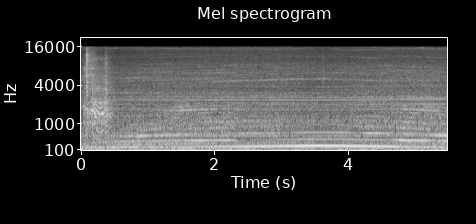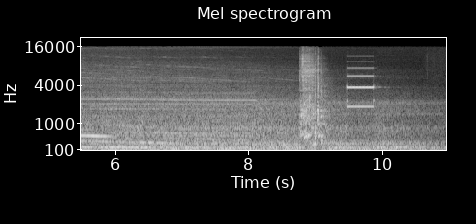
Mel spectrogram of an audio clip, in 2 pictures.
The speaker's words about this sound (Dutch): En dat is eigenlijk een basis kleine centrifuge.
